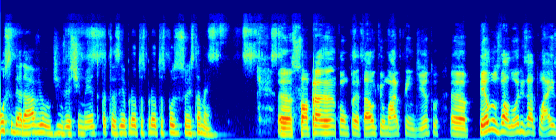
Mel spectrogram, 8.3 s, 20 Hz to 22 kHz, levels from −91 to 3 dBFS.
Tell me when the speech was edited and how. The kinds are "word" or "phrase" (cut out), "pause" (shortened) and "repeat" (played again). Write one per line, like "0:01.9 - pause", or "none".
0:02.2 - repeat
0:05.0 - word
0:06.7 - pause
